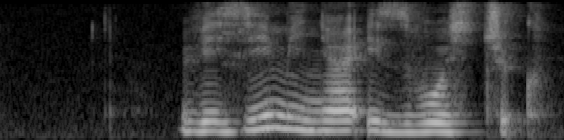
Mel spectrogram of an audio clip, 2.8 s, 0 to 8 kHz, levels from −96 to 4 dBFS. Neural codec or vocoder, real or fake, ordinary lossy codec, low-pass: none; real; none; 7.2 kHz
